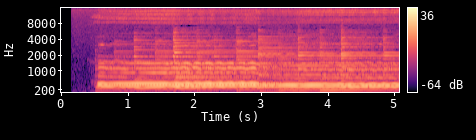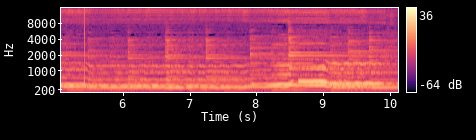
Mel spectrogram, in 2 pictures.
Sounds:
Lullaby, Music

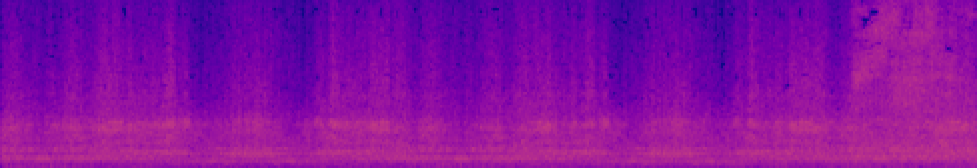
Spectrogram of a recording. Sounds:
airplane, Aircraft

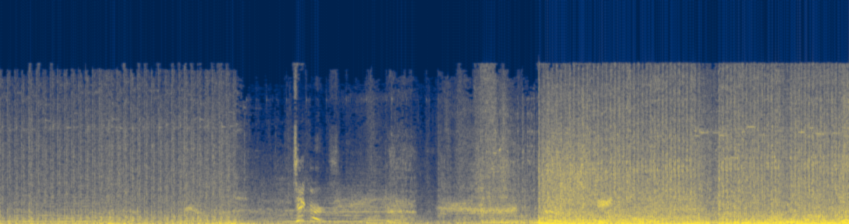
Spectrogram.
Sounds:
Music, Speech

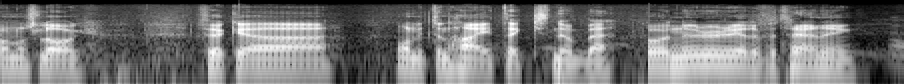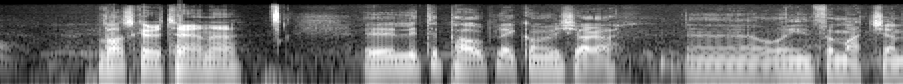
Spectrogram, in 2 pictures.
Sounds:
Speech

